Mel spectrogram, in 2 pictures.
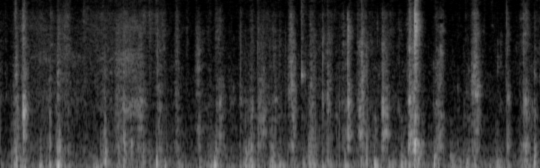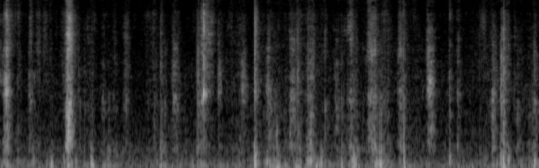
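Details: Jack, a mixed-breed dog, keeps up steady, fast panting throughout while tussling with a baby zebra, with soft rustling and thumps mixed into the breathy rhythm.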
